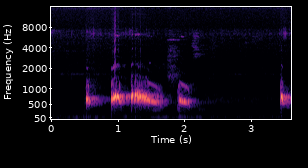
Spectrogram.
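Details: Local spotted dove in lively song, one phrase of a short coo, a long wavering falling coo and a clipped end note, another phrase starting at the close; faint low hum beneath.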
